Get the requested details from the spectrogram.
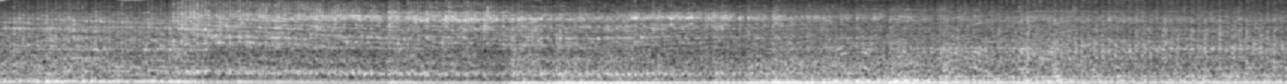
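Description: A van engine hums as it drives past.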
